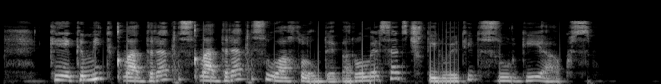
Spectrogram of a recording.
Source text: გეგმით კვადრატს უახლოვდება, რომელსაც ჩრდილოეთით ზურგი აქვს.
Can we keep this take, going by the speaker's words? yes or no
no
